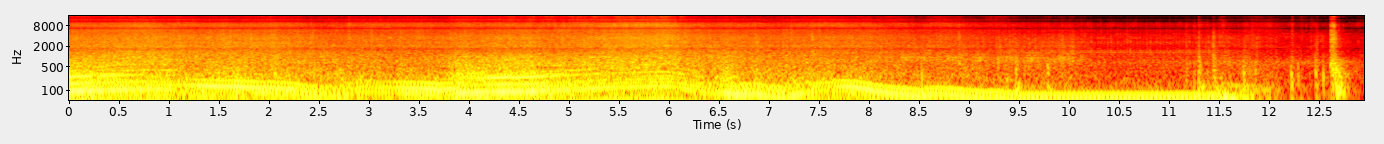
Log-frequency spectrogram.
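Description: A truck engine revs and rumbles as it drives over a dirt track.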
